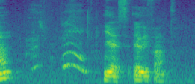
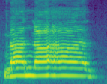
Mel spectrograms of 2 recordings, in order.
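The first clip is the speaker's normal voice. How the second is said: goat calling; 11 semitones higher, 4 dB louder than usual. Pretend. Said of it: "That's how your goat gonna call you".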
